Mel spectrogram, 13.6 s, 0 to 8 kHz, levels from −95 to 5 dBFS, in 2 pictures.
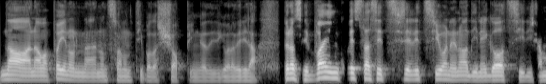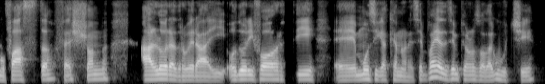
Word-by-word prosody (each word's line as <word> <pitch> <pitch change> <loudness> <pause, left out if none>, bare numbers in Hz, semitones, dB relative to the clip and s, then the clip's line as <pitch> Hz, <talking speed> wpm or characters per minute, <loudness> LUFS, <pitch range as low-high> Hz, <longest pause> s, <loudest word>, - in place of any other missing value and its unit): No, 115 -2 +5
no, 105 0 0
ma 105 - -1
poi 125 +5 0
io - - +1
non 105 -3 -4
non 95 0 -7
sono 95 -1 -5
un 95 - -10
tipo - - -12
da - - -10
shopping, 90 0 -8
ti 90 - -14
dico 90 +1 -11
la 95 - -8
verità. 95 0 -7 0.3
Però 140 +1 +6
se 120 -4 0
vai 155 +8 +6
in 150 - +2
questa 145 -2 +2
sez 135 +1 0
selezione, 120 -2 0
no, 110 0 -1
di 100 0 -4
negozi, 105 0 +1
diciamo, 95 +2 -7
fast 115 +3 +2
fashion, 120 +2 -3 0.4
allora 120 +1 +5
troverai 100 -3 0
odori 120 +1 +2
forti 120 0 0 0.2
e 105 +1 -2
musica 120 -1 0
a - - -6
cannone. 105 -5 -6
Se 110 +7 -6
vai, 170 +9 +2
ad - - +5
esempio 125 -1 -4
non 115 - -3
lo 110 - -8
so, - - -2
da 100 +1 -2
Gucci, 105 -2 -6
110 Hz, 200 wpm, -22 LUFS, 100-120 Hz, 0.4 s, Però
